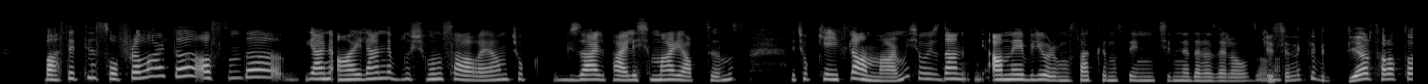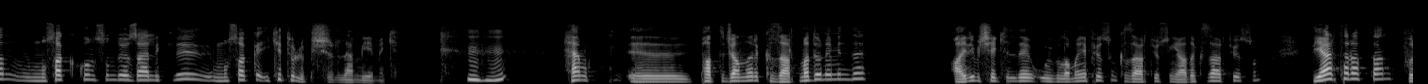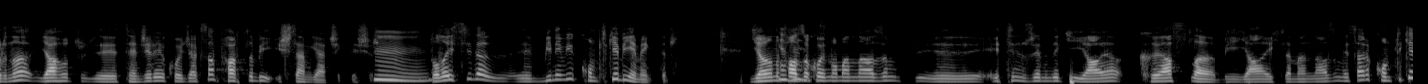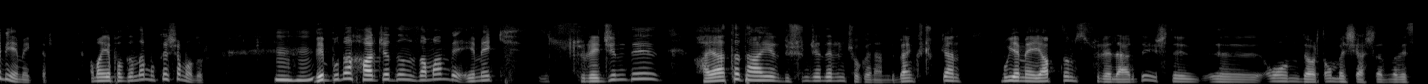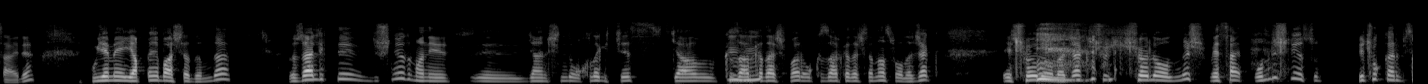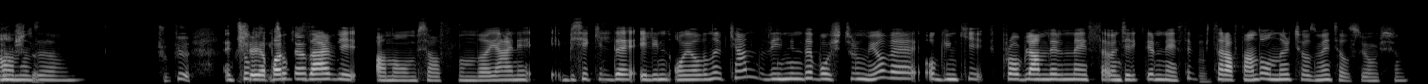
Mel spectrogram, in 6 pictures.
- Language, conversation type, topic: Turkish, podcast, Aile yemekleri kimliğini nasıl etkiledi sence?
- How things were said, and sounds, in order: tapping; chuckle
